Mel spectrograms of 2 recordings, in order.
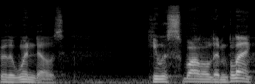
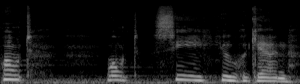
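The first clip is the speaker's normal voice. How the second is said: high, halting adolescent voice; slow, high plea through quivering lips; quivering-lipped boy; 11 semitones higher, slower than usual. A narrator's reading. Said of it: "His lips quivered".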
